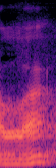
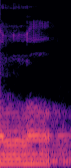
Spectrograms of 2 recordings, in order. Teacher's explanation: Lam yang pertama itu dibaca tarqiq. La. Illallah. Kenapa? Karena sebelum lam ada kasrah itu, Pak. Lam yang kedua dibaca tafkhim.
